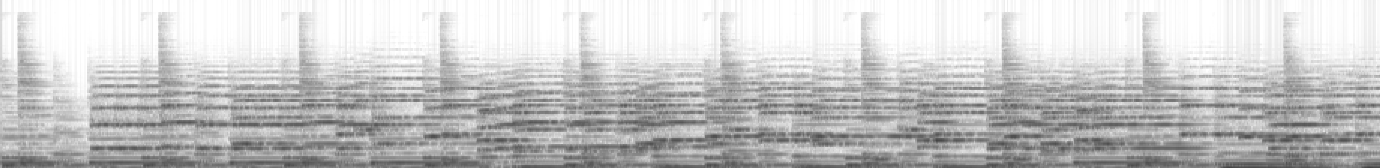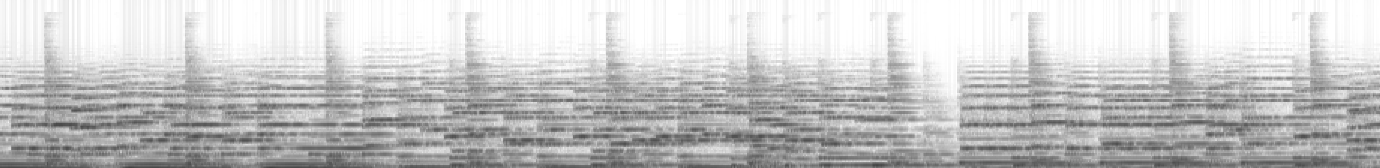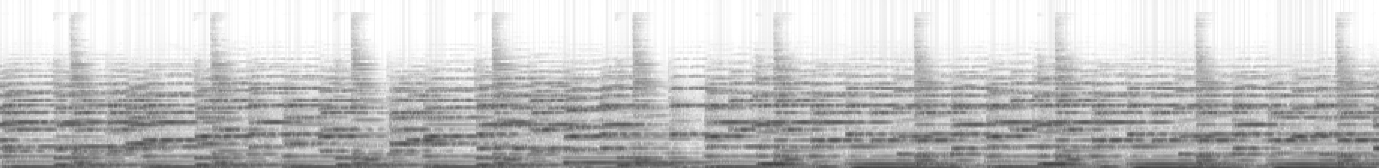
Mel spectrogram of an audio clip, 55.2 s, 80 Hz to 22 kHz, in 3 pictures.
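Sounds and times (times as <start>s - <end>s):
high tango on two C trumpets and guitar: 0.2s - 55.1s.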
